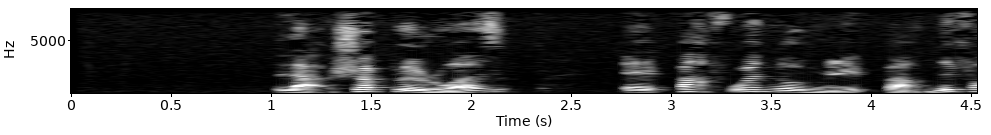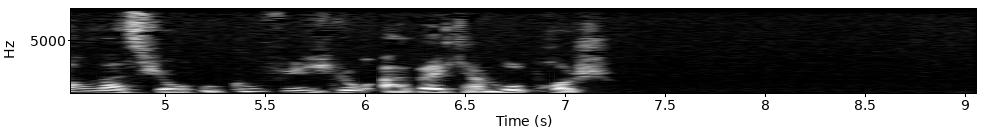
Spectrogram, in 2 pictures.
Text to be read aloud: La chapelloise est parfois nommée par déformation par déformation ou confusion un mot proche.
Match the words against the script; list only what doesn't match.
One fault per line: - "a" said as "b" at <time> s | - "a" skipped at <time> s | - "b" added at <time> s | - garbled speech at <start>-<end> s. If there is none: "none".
- "par déformation" skipped at 5.1 s
- "avec" added at 6.1 s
